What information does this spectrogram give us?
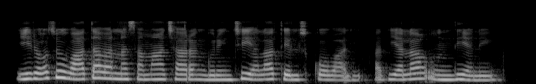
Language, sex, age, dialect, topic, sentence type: Telugu, female, 31-35, Central/Coastal, agriculture, question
